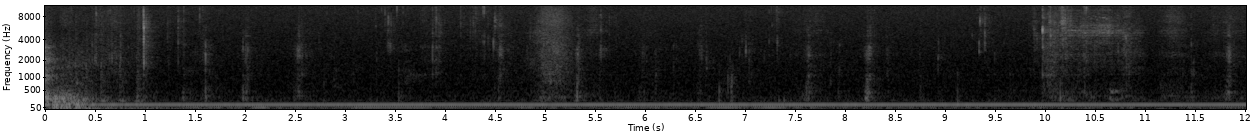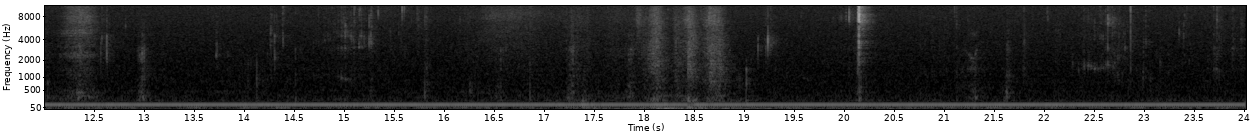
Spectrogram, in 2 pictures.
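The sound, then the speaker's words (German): Someone chews and bites into a peach, making soft wet squishes and crunches scattered over a steady low hum. The sounds are faint and no one speaks. “Ich muss, ich muss mal diese Pfirsich fertig essen. Einen Moment.”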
